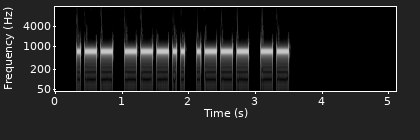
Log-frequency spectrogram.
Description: Morse code, heard as a keyed tone, about 20 wpm, 700 Hz. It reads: W8JM
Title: Speed Racing - USA 1x2 Call Signs 17wpm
